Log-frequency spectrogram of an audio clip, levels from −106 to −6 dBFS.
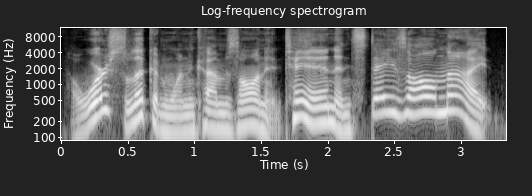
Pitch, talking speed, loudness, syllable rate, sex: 195 Hz, 215 wpm, -17 LUFS, 5.1 syllables/s, female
